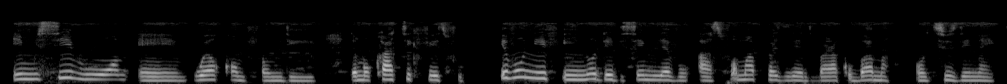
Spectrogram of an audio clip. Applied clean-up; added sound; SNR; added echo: none; none; none; none.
